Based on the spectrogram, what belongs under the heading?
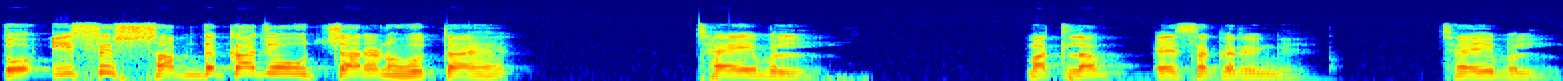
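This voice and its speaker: A male teacher works patiently through an exam-prep lesson. His voice is high and bright, and he speaks slowly. He repeats each pronunciation for his students, recorded dry with a slightly dull tone. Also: lively intonation, smooth, dry recording. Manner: slow, explanatory, repeats pronunciations, addresses students directly. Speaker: English teacher.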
